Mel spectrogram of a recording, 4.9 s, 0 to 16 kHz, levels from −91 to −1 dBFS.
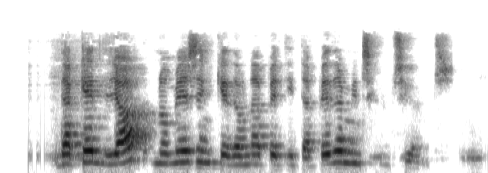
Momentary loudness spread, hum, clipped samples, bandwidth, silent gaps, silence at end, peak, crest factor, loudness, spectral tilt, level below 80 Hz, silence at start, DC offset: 18 LU; none; under 0.1%; 8 kHz; none; 0.35 s; -2 dBFS; 18 dB; -18 LUFS; -2.5 dB/octave; -70 dBFS; 0.55 s; under 0.1%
